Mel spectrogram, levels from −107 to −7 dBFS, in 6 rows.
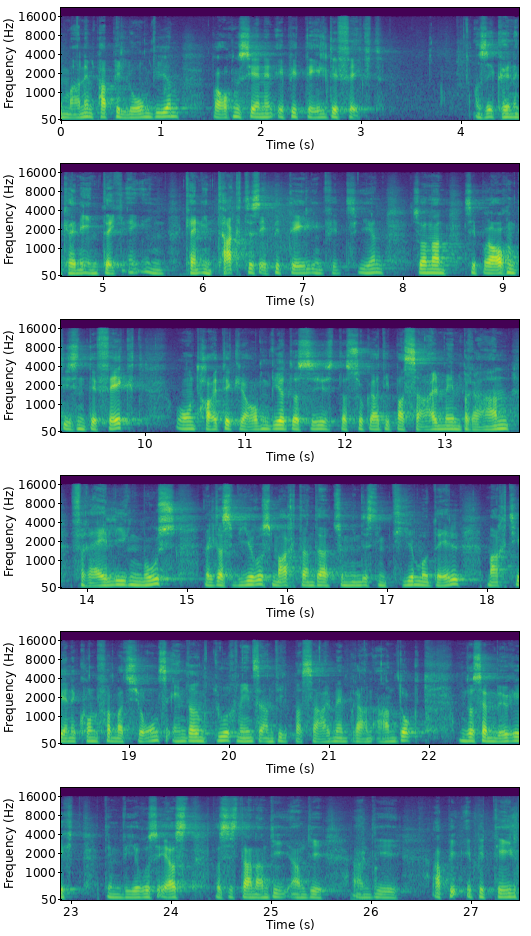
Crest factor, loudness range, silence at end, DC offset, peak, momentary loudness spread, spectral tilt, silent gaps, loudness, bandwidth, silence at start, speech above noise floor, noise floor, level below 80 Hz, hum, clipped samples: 26 dB; 4 LU; 0 s; under 0.1%; -2 dBFS; 13 LU; -3.5 dB/octave; none; -26 LUFS; 16 kHz; 0 s; 31 dB; -57 dBFS; -66 dBFS; none; under 0.1%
